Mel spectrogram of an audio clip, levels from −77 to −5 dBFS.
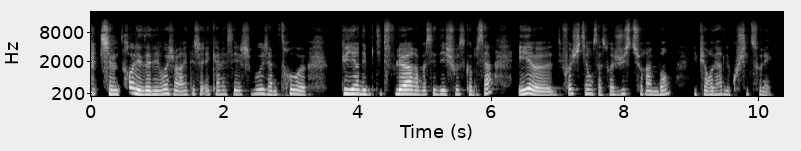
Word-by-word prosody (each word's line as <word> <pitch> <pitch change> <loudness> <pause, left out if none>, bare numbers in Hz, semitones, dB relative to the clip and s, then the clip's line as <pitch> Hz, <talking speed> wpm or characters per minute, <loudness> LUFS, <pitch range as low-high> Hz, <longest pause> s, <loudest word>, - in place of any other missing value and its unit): j'aime 185 -2 +4
trop 245 - +1
les 190 -6 +6
animaux, 175 +3 +3
je 195 -2 -3
m'arrêtais, 170 +2 -3
j'allais 185 -1 -7
caresser 180 0 -6
les 170 - -3
chevaux, 190 +3 -2
j'aime 175 -4 -4
trop, 195 +2 -1
heu, 165 - -1 0.5
cueillir 205 -1 +7
des 190 - +3
petites 195 +1 -12
fleurs, 195 -1 +6
ramasser 175 +1 -4
des 180 +1 -1
choses 190 +2 -6
comme 180 -2 -5
ça 215 - -2 0.4
et 200 +5 +7
heu, 155 -4 +2
des 155 0 -18
fois, 205 - -3
j 210 - 0
tu 210 - -9
sais, 205 - -2
on 200 - -2
s'assoit 170 -1 -6
juste 195 +5 -6
sur 185 -2 -6
un 165 - -2
banc 175 +8 -4 0.3
et 185 - -9
puis 180 - -5
on - - -2
regarde 165 +2 -4
le 170 - -7
coucher 190 - -10
de - - -12
soleil. 155 -1 -10
180 Hz, 250 wpm, -21 LUFS, 170-195 Hz, 0.5 s, cueillir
